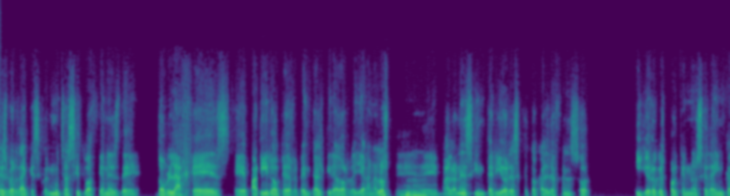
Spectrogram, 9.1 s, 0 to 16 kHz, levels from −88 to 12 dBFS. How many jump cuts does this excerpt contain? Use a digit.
3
